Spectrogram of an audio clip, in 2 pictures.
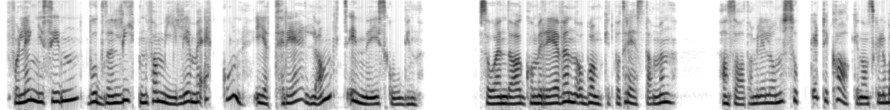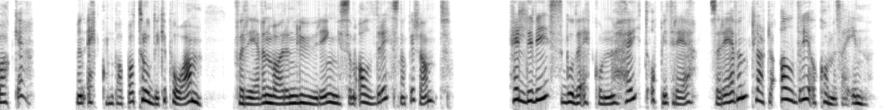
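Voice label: Norwegian childrens book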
